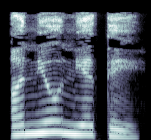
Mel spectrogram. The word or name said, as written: ಅನ್ಯೋನ್ಯತೆ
